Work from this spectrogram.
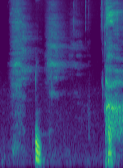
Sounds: Throat clearing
